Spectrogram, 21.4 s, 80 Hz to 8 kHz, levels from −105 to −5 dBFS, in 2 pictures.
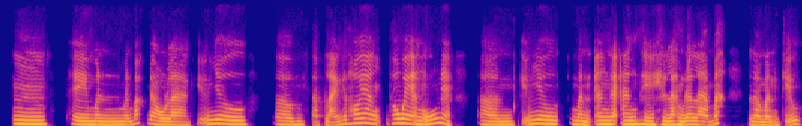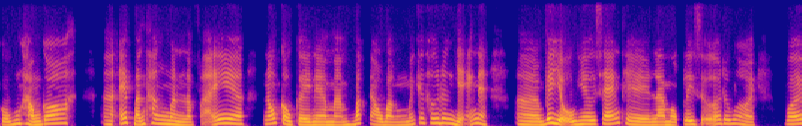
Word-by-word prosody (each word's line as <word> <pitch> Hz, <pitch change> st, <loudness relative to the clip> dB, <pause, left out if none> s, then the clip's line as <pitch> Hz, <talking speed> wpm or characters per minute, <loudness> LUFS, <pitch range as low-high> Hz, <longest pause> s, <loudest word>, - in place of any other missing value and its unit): Ừm, 235 Hz, -1 st, +3 dB, 0.3 s
thì 215 Hz, -5 st, 0 dB
mình 195 Hz, -1 st, +1 dB
mình 190 Hz, +1 st, -3 dB
bắt 270 Hz, -1 st, -6 dB
đầu 210 Hz, -6 st, +1 dB
là, 190 Hz, -1 st, -1 dB
kiểu 265 Hz, -3 st, -7 dB
như, 240 Hz, -3 st, +2 dB, 0.4 s
ờ, 205 Hz, -2 st, -3 dB, 0.2 s
tập 185 Hz, -1 st, -11 dB
lại 180 Hz, -2 st, -2 dB
cái 245 Hz, -, -3 dB
thói 280 Hz, +3 st, -1 dB
ăn 275 Hz, -4 st, -2 dB, 0.2 s
thói 280 Hz, +1 st, +1 dB
quen 285 Hz, -2 st, +4 dB
ăn 230 Hz, -3 st, +2 dB
uống 260 Hz, +5 st, +2 dB
nè, 250 Hz, -9 st, -1 dB, 0.3 s
ờ, 195 Hz, -3 st, -2 dB, 0.3 s
kiểu -, -, -6 dB
như, 245 Hz, -1 st, +2 dB, 0.2 s
mình 215 Hz, -4 st, +1 dB
ăn 230 Hz, -1 st, +2 dB
ra -, -, +4 dB
ăn 225 Hz, 0 st, +2 dB
thì 215 Hz, -2 st, +3 dB
làm 205 Hz, 0 st, +4 dB
ra 210 Hz, +2 st, +2 dB
làm 200 Hz, -3 st, 0 dB
á. 250 Hz, -, +1 dB, 0.4 s
Là 190 Hz, -1 st, -1 dB
mình, 180 Hz, 0 st, -1 dB
kiểu, 225 Hz, +6 st, -2 dB
cũng 205 Hz, +5 st, 0 dB
hổng 200 Hz, -6 st, +2 dB
có, 270 Hz, +5 st, +2 dB, 0.5 s
à, 225 Hz, -3 st, -4 dB
ép 310 Hz, 0 st, 0 dB
bản 210 Hz, +3 st, +2 dB
thân 255 Hz, -4 st, 0 dB
mình 200 Hz, -5 st, +2 dB
là 180 Hz, -, -1 dB
phải, 275 Hz, +5 st, +2 dB
ơ, 250 Hz, -3 st, +3 dB, 0.3 s
nấu 250 Hz, +3 st, +1 dB
cầu 235 Hz, -8 st, +1 dB
kì 190 Hz, -1 st, +1 dB
nè 190 Hz, 0 st, +1 dB
mà 185 Hz, -1 st, 0 dB, 0.2 s
bắt 270 Hz, +1 st, 0 dB
đầu 200 Hz, -5 st, -1 dB
bằng 185 Hz, 0 st, -2 dB
mấy 215 Hz, -, -3 dB
cái 300 Hz, +3 st, -5 dB
thứ 290 Hz, 0 st, +1 dB
đơn 285 Hz, -6 st, +1 dB
giản 225 Hz, +8 st, -2 dB
nè. 250 Hz, -5 st, 0 dB, 0.4 s
Ờ, 200 Hz, -3 st, +1 dB
ví 280 Hz, 0 st, +7 dB
dụ -, -, +5 dB
như 230 Hz, +3 st, +2 dB
sáng 250 Hz, +4 st, +2 dB
thì 200 Hz, -, 0 dB
làm 185 Hz, 0 st, +1 dB
một 175 Hz, -2 st, 0 dB
ly 220 Hz, 0 st, +2 dB
sữa, 260 Hz, +1 st, -2 dB
đúng 255 Hz, 0 st, -1 dB
rồi, 200 Hz, -8 st, -2 dB, 0.4 s
với 235 Hz, +2 st, +2 dB
225 Hz, 205 wpm, -23 LUFS, 195-255 Hz, 0.5 s, ví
